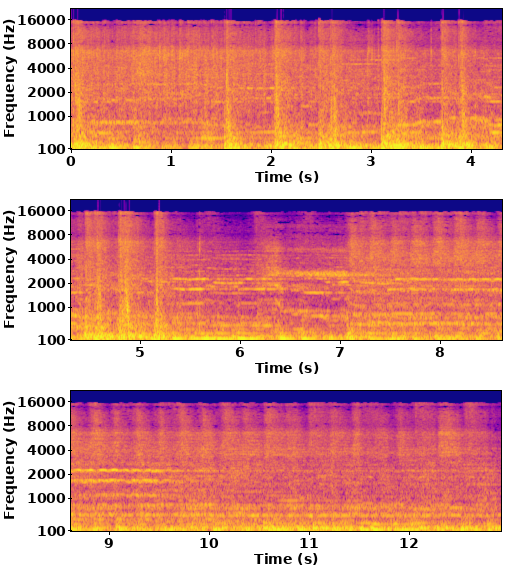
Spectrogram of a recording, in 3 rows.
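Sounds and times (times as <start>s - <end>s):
fireworks bursting: 0.0s - 6.7s
loud music with held notes: 0.0s - 12.9s.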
